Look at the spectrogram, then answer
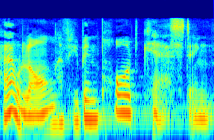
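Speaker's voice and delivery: uncanny, convincing put-on British accent. Asked to repeat a question to show off an accent: British accent impression. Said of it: "a really good impression of a British accent".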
